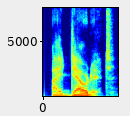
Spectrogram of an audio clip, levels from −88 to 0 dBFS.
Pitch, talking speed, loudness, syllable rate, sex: 110 Hz, 235 wpm, -17 LUFS, 5.3 syllables/s, male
